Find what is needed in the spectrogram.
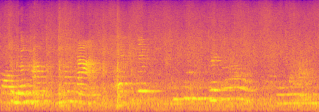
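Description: Young children's voices chattering in a classroom, several talking at once and not as one clear speaker.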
